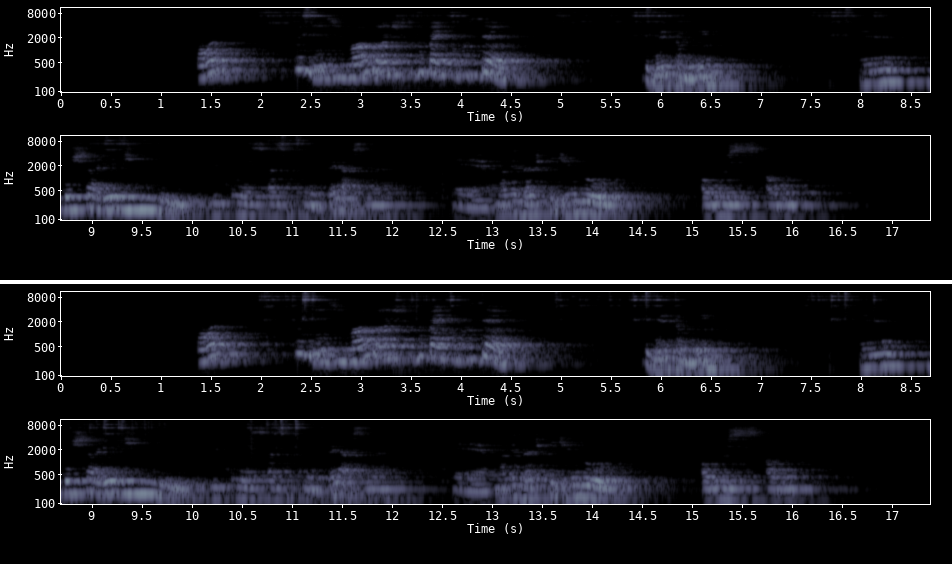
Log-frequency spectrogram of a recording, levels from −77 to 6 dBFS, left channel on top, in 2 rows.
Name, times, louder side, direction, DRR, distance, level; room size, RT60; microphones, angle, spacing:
sound 1, 1.9-2.6 3.3-4.2 4.9-6.5 7.3-8.2 8.8-9.9 10.6-11.3, right 8 dB, 45° right, 0.7 m, -42 dB
voice 1, 2.3-4.5, left 1 dB, 35° left, -3 dB, 1.0 m, -40 dB
voice 2, 5.8-6.7 8.0-8.4 8.7-12.0 12.6-14.3 15.1-16.0, left 1 dB, ahead, -5 dB, 1.3 m, -42 dB
11.0 x 4.8 x 2.9 m, 1.3 s
head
